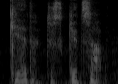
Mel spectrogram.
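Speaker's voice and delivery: ordinary delivery, nothing marked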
